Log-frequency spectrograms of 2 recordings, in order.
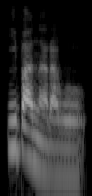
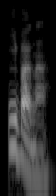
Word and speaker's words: Ivana: 그 경상도 사람들은요, 아홉시 이렇게 앞에다 강세가 있거든요. 그래서 이바나 이렇게 이바나 이바나 트럼프 이바나 트럼프. 이게 경상도 사람인데 이렇게 하시면 이바나 트럼프를 못 알아들을 가능성이 있습니다. 그래서 발음을 하실 때는 반드시 원어민의 발음하고 똑같이 따라하셔야 되는 거예요.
